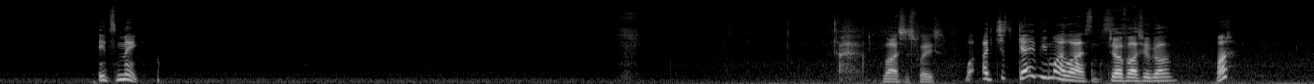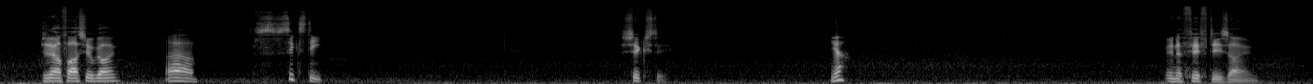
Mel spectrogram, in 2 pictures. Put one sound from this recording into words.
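A man speaks in a firm, questioning tone close by.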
